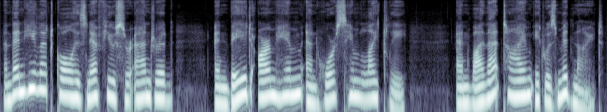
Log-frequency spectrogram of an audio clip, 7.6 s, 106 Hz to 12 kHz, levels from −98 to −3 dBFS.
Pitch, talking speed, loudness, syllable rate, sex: 185 Hz, 190 wpm, -15 LUFS, 4.6 syllables/s, female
